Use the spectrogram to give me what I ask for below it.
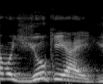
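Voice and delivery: वो यू की है drawn out slowly; slow explanation. Shown as a demonstration. Teacher slowing down to explain the sound. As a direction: stretch वो यू की है so the class hears it. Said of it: "इसकी आवाज़ है ना".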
